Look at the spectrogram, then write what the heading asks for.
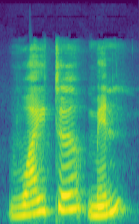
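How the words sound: The word is said in an American accent. "American pronunciation"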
